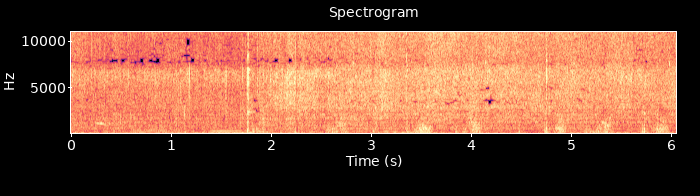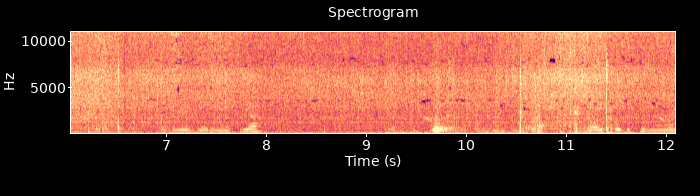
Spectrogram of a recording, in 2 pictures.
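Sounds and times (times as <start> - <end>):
food sizzling in a pan: 0.0 - 12.0
metal spatula scraping a pan: 1.8 - 7.2, 9.7 - 11.7.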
